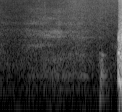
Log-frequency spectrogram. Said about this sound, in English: We need a cough button. We do.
